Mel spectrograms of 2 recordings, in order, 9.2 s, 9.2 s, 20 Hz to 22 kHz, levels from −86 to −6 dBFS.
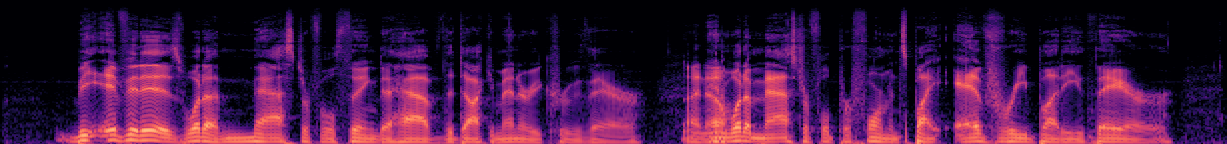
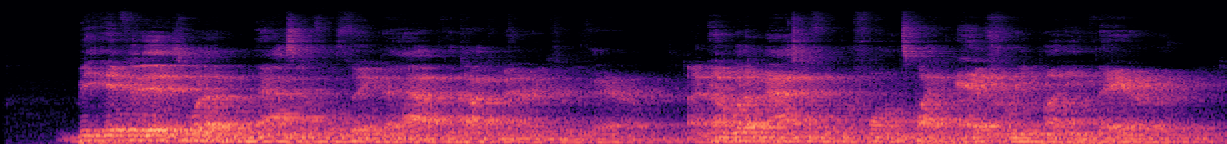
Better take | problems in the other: first | off-mic speech; far // room echo; strong; dies away in 2.5 s

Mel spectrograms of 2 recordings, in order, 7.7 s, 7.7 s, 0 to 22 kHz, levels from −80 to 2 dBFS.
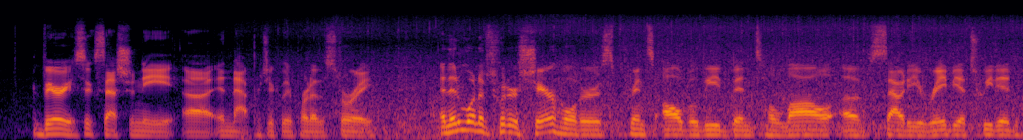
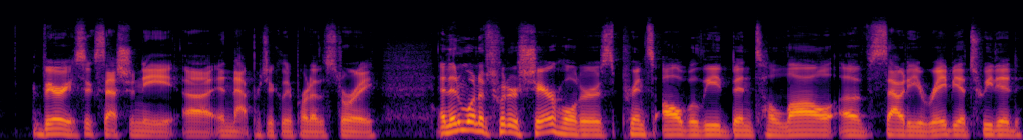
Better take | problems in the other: second | rain or running water; noticeable; throughout; 15 dB below the speech

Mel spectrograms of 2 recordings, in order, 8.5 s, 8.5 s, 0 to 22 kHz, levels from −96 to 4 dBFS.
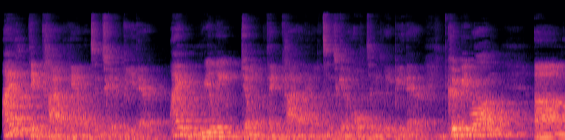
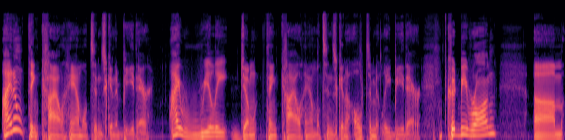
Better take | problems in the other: second | off-mic speech; far // room echo; noticeable; dies away in 1.4 s

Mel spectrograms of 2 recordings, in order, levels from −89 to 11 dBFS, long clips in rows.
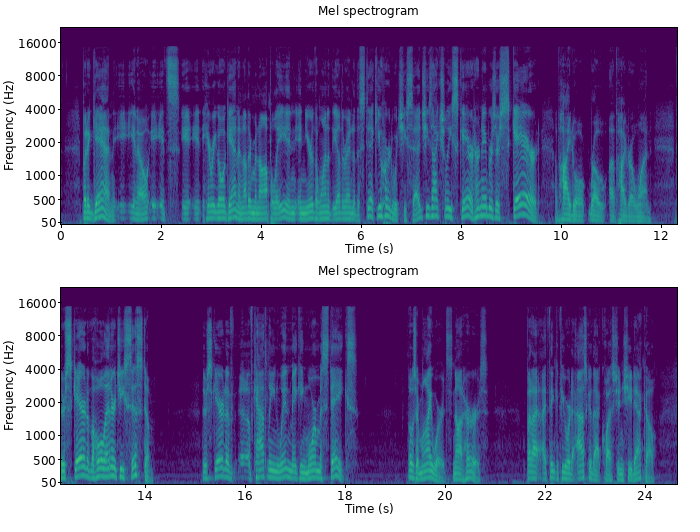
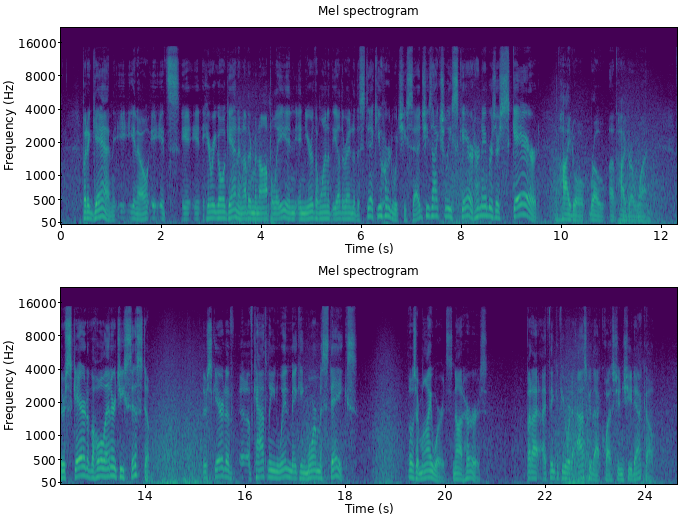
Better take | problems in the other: first | wind noise on the microphone; occasional gusts; 15 dB below the speech

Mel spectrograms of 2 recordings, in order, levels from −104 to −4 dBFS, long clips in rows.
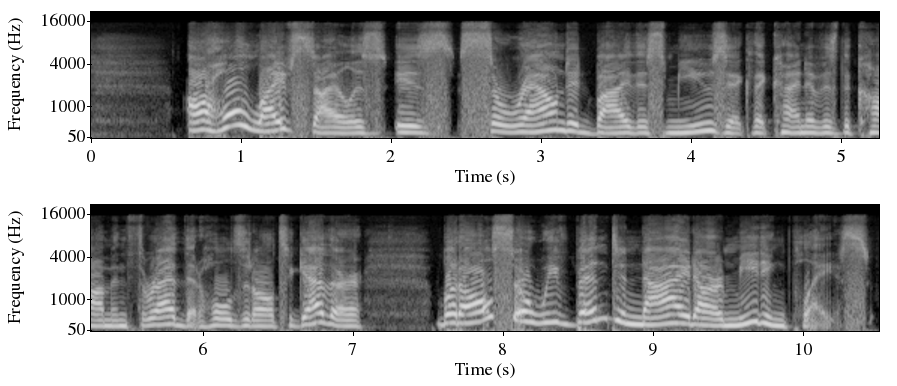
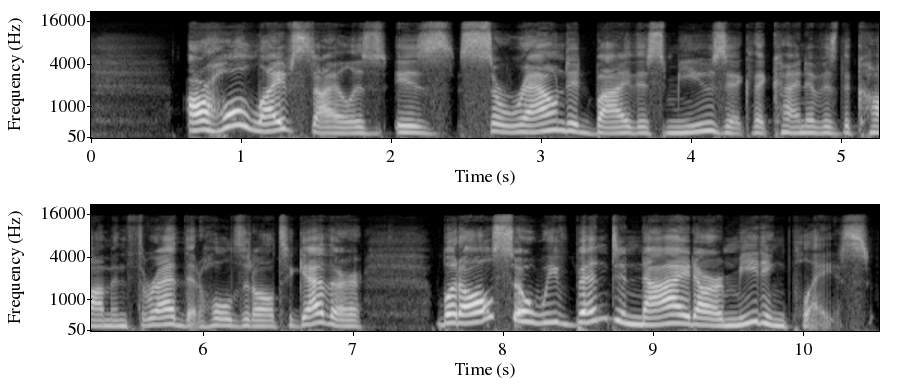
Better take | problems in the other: second | distortion; heavy; 7 dB below the speech

